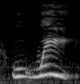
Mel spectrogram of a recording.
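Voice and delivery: loud, high panicked call; boy calling after his departing teacher, panicked; cried out. A narrator's reading. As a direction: call him back in panic. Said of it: "he cried".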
